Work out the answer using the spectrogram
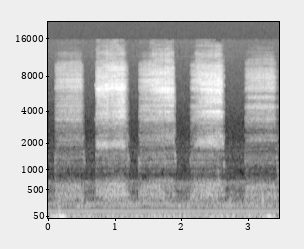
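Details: Barn owl nestling, wild, in a nest box after its mother brought food; five rasping hiss bursts, each about half a second, evenly spaced, with a faint low hum beneath.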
